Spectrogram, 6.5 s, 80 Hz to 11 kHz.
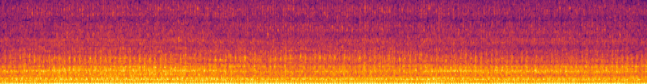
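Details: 2007 Yamaha R1 idling steadily with a rapid, regular knock in the low rumble; the owner suspects the camshaft or the clutch springs or basket, unconfirmed.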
